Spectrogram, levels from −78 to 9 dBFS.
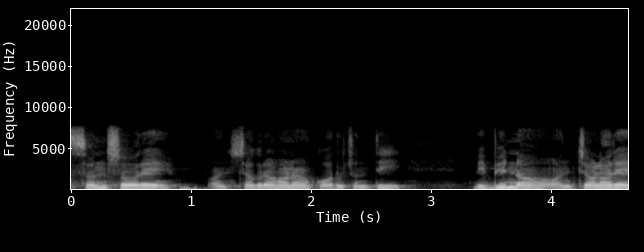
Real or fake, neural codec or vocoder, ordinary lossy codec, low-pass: real; none; none; none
